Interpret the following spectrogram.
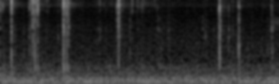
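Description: A few faint, sharp plastic clicks and scrapes as a snug plastic helmet is twisted and pulled off an action figure's head by hand.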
